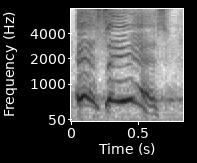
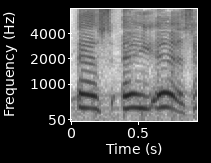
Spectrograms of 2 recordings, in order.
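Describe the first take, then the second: First: S A S much higher and louder; exasperated S A S, much higher, louder; exasperated shout. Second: Higher, louder spelled-out initials; exasperated S A S, higher and louder. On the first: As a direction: shout the initials in frustration. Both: Real, not acted. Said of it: "How hard are three initials?".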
